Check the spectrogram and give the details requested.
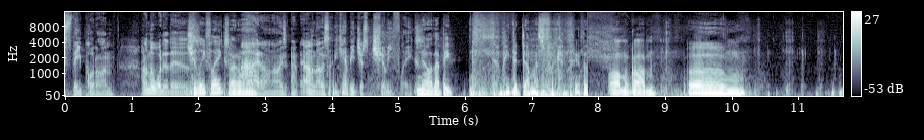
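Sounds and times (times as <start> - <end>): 
speech: 0.1 - 10.3
loud sustained hummed vocal tone: 2.6 - 3.0
chewing and crunchy biting of food: 8.8 - 11.6.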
